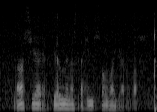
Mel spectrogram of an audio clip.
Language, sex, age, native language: Icelandic, male, 30-39, Icelandic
